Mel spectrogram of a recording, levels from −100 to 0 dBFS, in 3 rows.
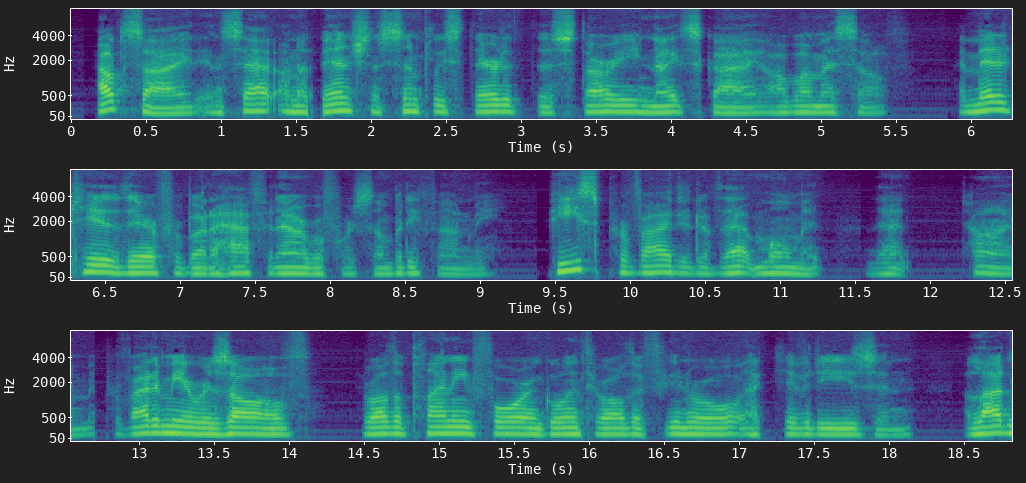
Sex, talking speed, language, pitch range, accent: male, 175 wpm, English, 115-135 Hz, American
